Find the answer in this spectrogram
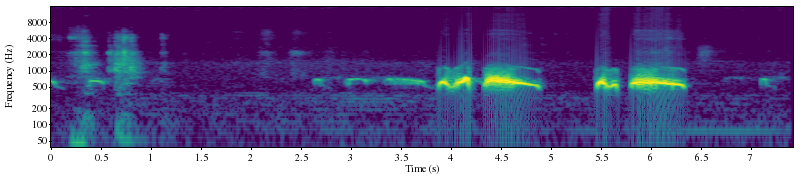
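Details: Spotted dove calling in the 'thúc gù' coo: after a few faint rustling sounds, soft low murmurs lead into two loud phrases of quick hoots ending in a drawn-out coo.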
